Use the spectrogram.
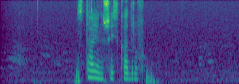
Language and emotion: Russian, neutral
